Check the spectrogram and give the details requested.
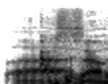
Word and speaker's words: Azazel: to try to bring out, I'm going to butcher the name, like Azazel. Azazel, yes, you got it.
